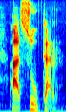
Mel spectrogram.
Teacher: es otra palabra de tres sílabas la mayor intensidad cae en la penúltima sílaba contando de izquierda a derecha y como no termina ni nnnn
